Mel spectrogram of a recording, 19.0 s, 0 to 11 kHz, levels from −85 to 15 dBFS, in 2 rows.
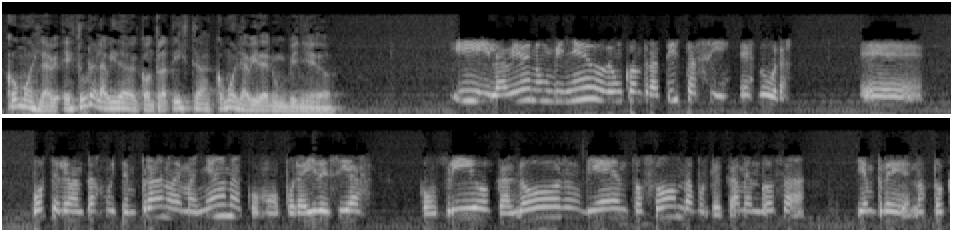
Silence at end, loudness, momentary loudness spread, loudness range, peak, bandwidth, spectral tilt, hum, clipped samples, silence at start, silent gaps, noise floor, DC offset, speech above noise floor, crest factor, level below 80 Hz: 0 s; -19 LUFS; 8 LU; 4 LU; -4 dBFS; 8 kHz; -7 dB/octave; none; under 0.1%; 0.05 s; none; -47 dBFS; under 0.1%; 29 dB; 16 dB; -40 dBFS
